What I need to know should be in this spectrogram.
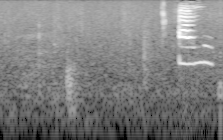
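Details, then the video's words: Domestic kitten, one of a litter whose mothers recently gave birth, gives a single short, high, steady meow near the end after quiet room noise and a few soft knocks. "bébés chatons"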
